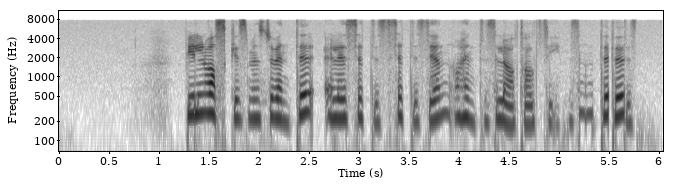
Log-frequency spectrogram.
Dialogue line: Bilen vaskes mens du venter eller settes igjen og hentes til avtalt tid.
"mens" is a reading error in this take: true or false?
false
